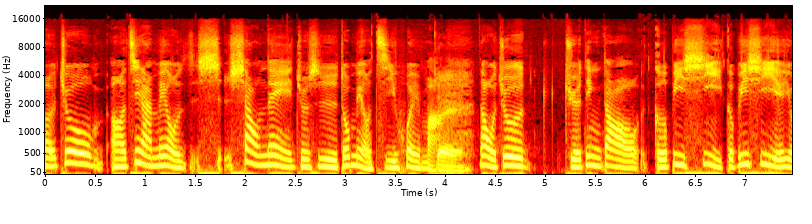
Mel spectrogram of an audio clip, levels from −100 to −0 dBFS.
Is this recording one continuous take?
yes; 0 cuts

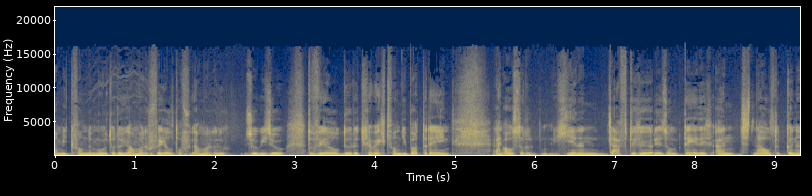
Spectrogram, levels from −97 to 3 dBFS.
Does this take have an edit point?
yes; 6 cuts; at 1.2 s, 1.5 s, 3.1 s, 3.6 s, 5.6 s, 7.5 s

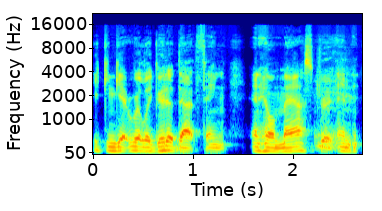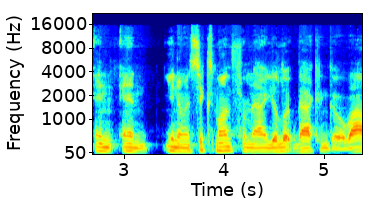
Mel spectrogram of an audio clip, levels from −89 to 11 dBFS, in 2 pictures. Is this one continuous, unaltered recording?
yes; 0 cuts

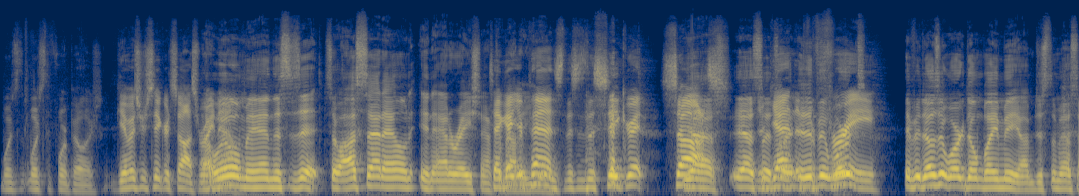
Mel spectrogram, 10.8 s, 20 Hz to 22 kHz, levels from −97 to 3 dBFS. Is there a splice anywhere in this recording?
no; 0 cuts

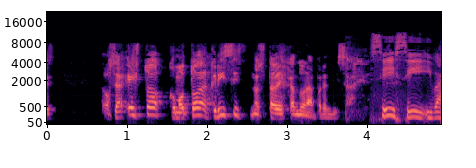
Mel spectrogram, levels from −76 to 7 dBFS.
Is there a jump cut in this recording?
no; 0 cuts

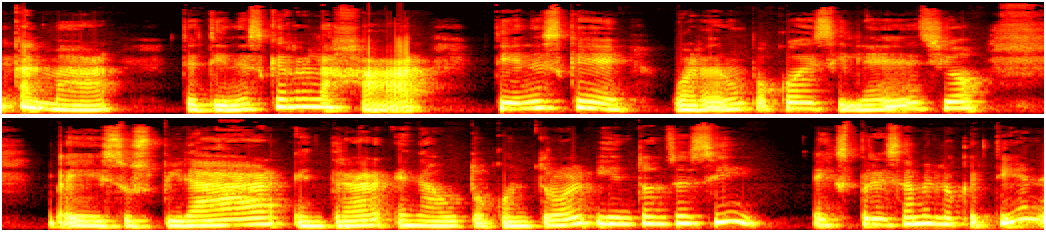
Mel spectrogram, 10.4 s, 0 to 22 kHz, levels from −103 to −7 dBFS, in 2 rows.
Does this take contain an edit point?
no; 0 cuts

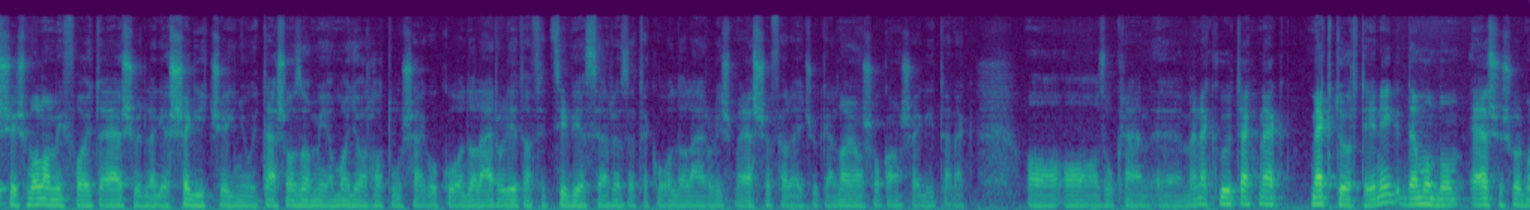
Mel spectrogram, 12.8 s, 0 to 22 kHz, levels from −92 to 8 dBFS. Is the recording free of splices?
yes; 0 cuts

